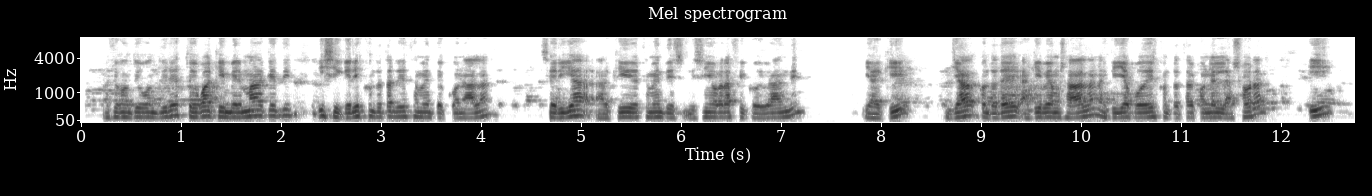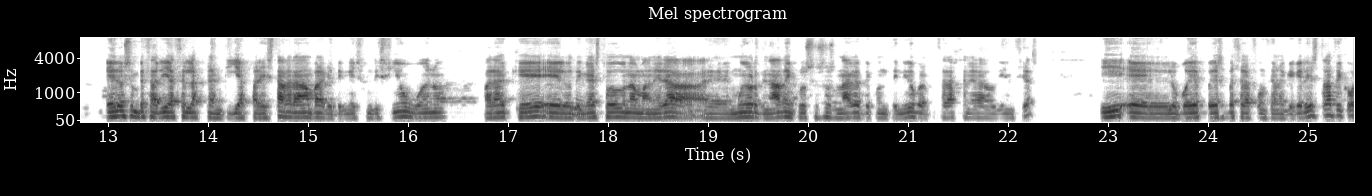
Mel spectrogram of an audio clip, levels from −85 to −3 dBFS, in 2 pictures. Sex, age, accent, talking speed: male, 20-39, Spanish, 205 wpm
